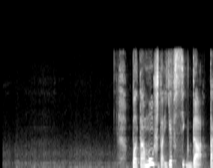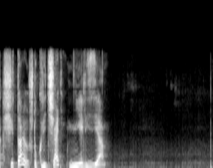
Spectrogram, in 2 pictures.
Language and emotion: Russian, angry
